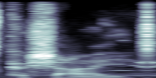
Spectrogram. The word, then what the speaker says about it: Koschei: Is that how it's pronounced? That's interesting, because I've always pronounced it as Koschei in my head. That's yes. – Very interesting. – Well, the author has confirmed it's Koschei, so...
